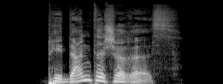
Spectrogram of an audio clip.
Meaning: strong/mixed nominative/accusative neuter singular comparative degree of pedantisch
- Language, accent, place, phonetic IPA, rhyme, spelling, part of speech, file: German, Germany, Berlin, [ˌpeˈdantɪʃəʁəs], -antɪʃəʁəs, pedantischeres, adjective, De-pedantischeres.ogg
